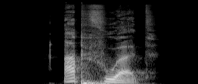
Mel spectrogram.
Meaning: second-person plural dependent preterite of abfahren
- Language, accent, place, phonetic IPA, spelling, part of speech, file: German, Germany, Berlin, [ˈapˌfuːɐ̯t], abfuhrt, verb, De-abfuhrt.ogg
